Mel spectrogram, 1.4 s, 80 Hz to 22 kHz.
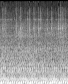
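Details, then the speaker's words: V8 road-trip car at idle after tapping worsened while driving near 2000 rpm: constant fast light tapping rattle on top, suspected valvetrain in the top end on one side; cause not confirmed. "all of a sudden it just started rattling tapping rattling tapping still leak I can hear it on your side behind me no it's rattling think we think we got a problem that's not good yeah think it's the valve train sounds in the top"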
